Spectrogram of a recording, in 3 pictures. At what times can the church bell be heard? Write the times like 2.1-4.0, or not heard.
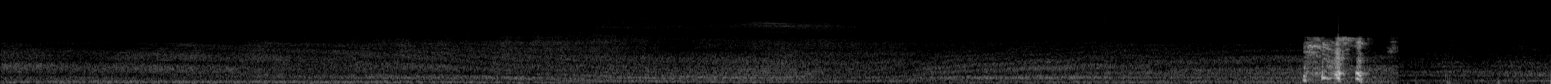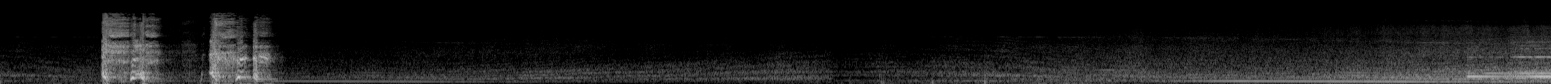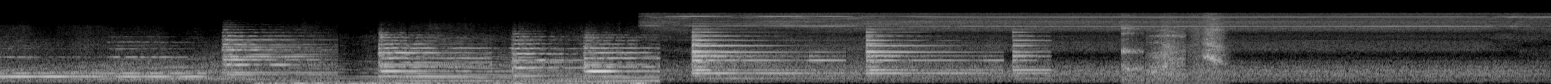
30.1-41.5.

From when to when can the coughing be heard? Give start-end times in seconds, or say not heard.
13.0-13.7, 16.5-18.3, 42.2-43.3.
